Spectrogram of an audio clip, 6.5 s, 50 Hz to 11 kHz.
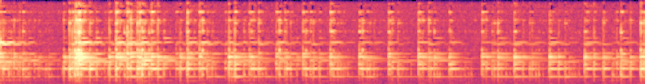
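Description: A small decorative glass carousel figurine with hanging glass horses and an iridescent base is spun by hand, and the horses swing and clink against the glass posts and each other. The result is a quiet, irregular, chime-like tinkling of short, bright glassy clinks, centered around 3.6 kHz over sustained ringing tones near 1 kHz and 2 kHz.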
